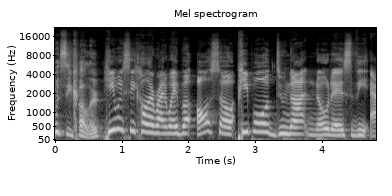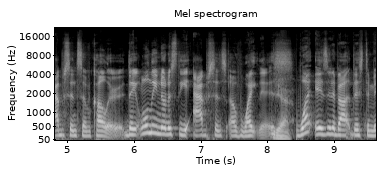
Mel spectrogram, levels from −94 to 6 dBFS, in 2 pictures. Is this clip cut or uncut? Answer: cut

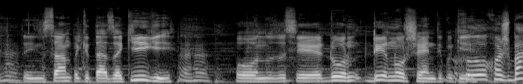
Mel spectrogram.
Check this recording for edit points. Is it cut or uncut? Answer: uncut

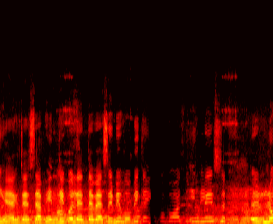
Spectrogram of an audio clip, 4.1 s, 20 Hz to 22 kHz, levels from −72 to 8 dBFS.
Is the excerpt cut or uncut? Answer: cut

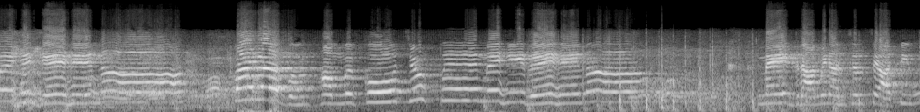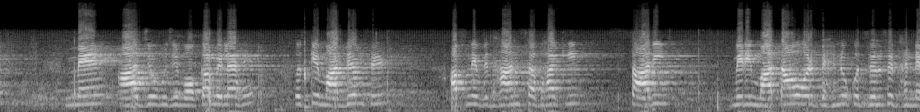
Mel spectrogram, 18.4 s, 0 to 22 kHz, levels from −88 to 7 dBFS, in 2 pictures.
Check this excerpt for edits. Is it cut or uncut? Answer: uncut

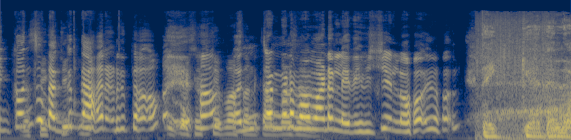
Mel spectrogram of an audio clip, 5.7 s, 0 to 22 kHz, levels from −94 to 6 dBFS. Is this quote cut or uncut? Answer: uncut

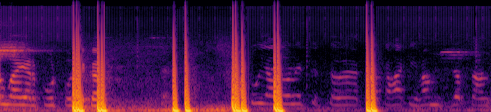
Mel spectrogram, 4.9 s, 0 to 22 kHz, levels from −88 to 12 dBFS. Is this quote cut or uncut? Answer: uncut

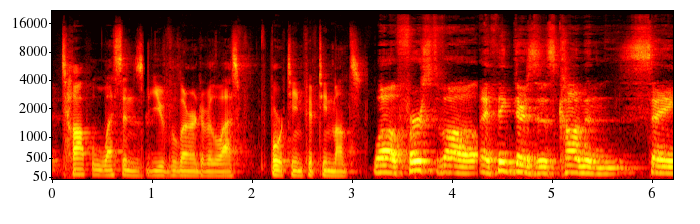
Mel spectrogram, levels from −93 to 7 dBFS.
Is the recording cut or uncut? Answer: cut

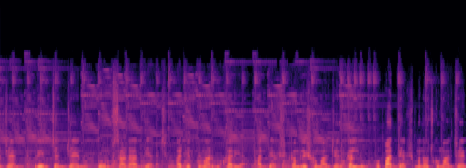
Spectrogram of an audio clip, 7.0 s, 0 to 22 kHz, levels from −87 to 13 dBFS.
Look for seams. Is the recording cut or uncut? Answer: cut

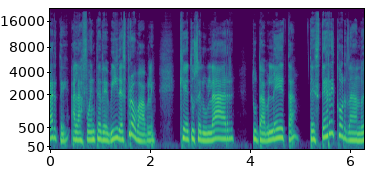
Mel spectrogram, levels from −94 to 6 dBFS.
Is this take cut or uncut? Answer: uncut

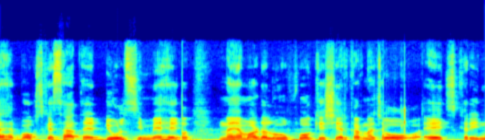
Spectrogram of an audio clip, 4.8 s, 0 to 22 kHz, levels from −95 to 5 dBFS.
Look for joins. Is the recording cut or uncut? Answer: cut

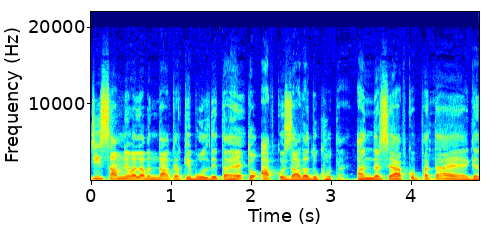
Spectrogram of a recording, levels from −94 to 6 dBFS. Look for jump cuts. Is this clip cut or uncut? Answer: cut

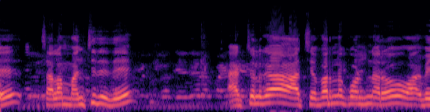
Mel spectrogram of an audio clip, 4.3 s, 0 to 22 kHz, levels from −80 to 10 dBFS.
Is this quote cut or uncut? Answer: uncut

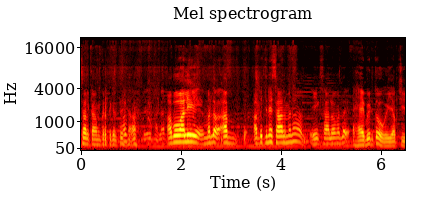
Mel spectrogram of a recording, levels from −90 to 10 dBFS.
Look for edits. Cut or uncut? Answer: uncut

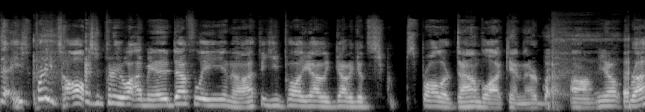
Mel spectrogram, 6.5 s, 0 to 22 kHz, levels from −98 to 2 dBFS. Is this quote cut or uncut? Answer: cut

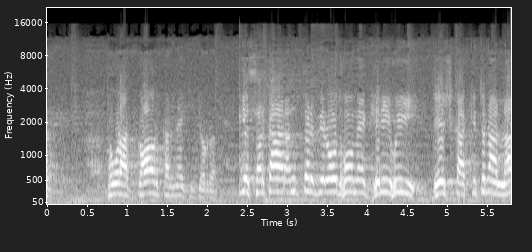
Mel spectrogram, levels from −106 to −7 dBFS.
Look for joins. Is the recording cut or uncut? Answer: cut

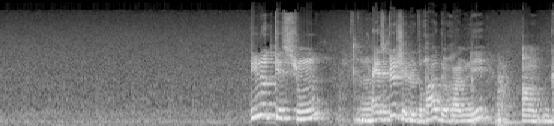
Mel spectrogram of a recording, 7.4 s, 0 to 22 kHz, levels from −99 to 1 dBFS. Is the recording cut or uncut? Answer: cut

